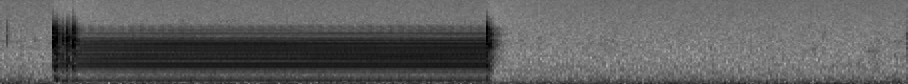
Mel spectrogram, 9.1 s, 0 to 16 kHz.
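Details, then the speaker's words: Hallicrafters TW2000 communications receiver, testing grounding the capacitor directly to B minus to cut hum: a steady buzzy hum rich in overtones for about four seconds, slightly less with the B-minus connection; cause suspected, not confirmed. "A little less when it's onto the B minus here."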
